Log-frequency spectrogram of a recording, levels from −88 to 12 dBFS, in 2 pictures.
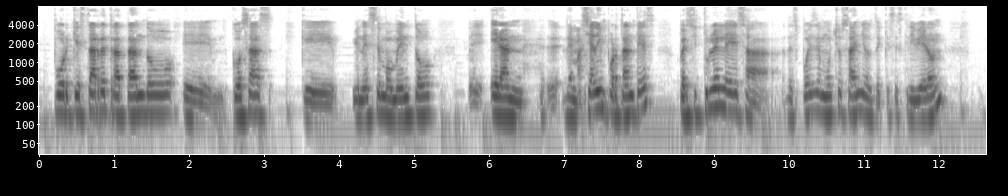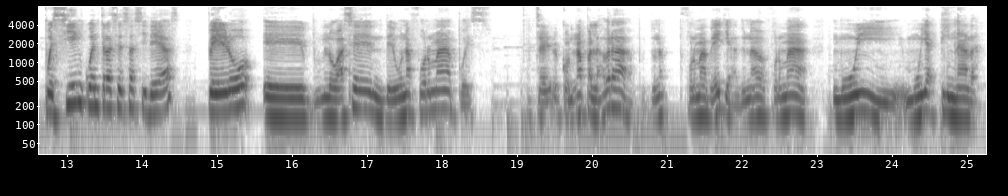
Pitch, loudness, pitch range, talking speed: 140 Hz, -26 LUFS, 125-155 Hz, 130 wpm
